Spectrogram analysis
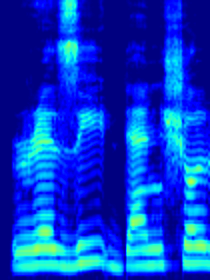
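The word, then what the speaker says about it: residential: यहां पर है रेजी यह एस को हम ज पढ़ रहे रेजिडेंशियल रेजिडेंशियल हो गया प्रेजी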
